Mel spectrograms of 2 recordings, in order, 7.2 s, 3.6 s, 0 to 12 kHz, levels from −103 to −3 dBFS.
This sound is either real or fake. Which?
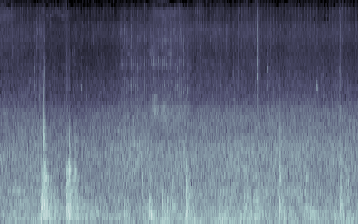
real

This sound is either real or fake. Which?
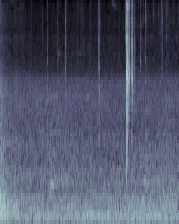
real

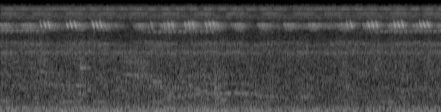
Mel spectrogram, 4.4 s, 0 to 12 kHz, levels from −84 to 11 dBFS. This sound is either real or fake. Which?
real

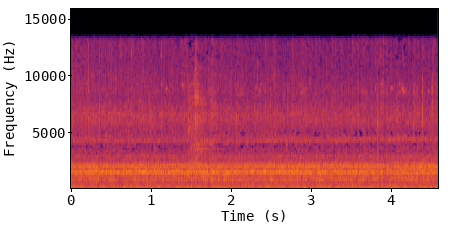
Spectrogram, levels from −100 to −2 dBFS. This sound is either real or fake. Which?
real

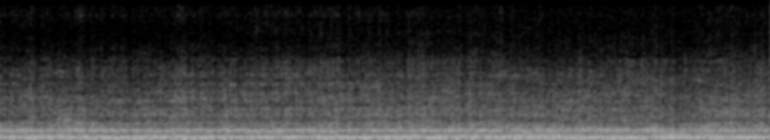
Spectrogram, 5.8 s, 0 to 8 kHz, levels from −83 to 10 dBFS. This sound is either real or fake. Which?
real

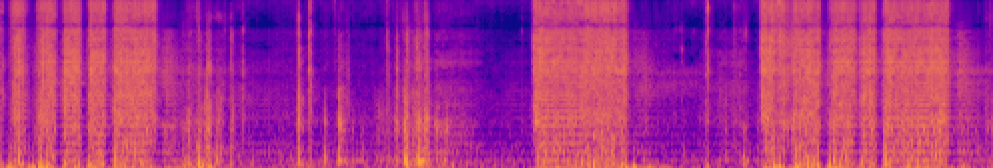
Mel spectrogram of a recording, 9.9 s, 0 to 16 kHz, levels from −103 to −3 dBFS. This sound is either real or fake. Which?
fake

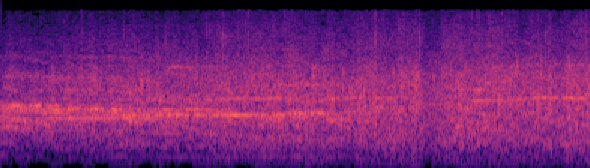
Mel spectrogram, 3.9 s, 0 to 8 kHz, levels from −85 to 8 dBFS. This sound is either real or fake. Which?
real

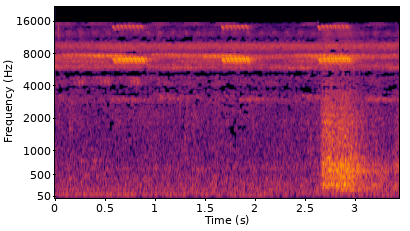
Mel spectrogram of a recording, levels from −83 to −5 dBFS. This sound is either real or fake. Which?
real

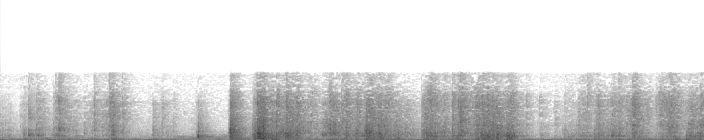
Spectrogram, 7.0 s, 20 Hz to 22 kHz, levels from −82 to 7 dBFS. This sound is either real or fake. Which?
real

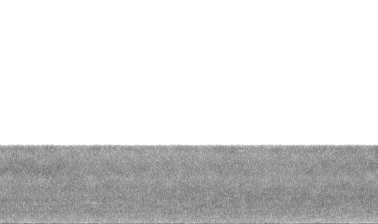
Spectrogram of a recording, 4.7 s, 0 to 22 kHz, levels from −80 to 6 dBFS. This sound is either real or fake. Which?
fake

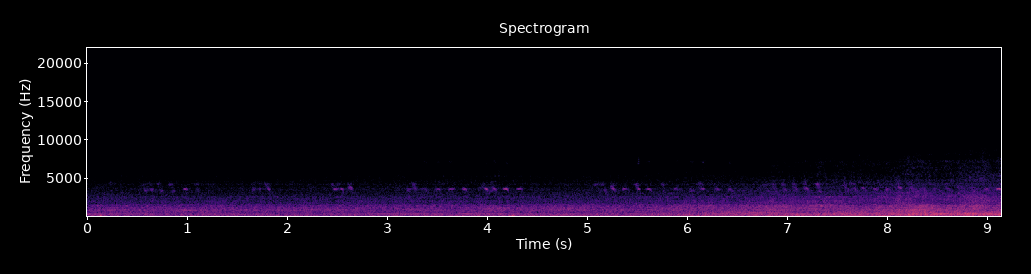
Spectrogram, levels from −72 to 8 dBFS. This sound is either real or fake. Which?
fake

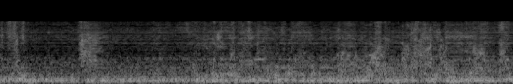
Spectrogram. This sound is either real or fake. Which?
fake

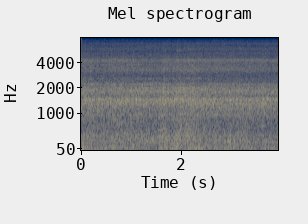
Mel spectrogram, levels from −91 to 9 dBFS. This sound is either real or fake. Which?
fake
